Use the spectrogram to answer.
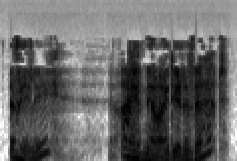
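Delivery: high-pitched, sharp surprise with an edge. A narrator's reading. Wife annoyed with the nurse, sharply feigning interest. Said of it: "Barbara Franklin's voice was sharp".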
